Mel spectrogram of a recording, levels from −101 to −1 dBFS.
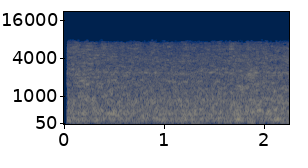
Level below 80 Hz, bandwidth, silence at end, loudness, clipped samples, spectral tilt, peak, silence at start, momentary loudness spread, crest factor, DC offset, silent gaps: -70 dBFS; 8 kHz; 0 s; -48 LUFS; under 0.1%; -3 dB/octave; -34 dBFS; 0.05 s; 2 LU; 14 dB; under 0.1%; none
